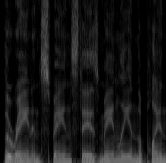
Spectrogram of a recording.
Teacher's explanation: The repetition of the long A sound in rain, Spain, and mainly creates an assonant effect.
